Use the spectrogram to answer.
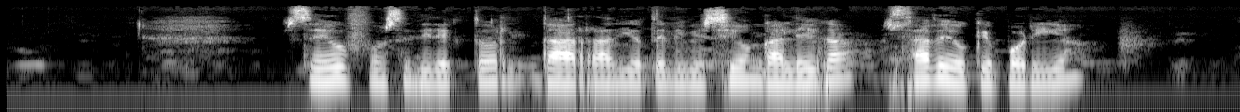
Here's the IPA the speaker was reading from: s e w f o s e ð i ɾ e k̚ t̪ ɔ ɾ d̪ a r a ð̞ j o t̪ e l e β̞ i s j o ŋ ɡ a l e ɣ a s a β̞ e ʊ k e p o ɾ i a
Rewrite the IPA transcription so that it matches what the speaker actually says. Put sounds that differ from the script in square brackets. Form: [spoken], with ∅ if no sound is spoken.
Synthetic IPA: s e w f o s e ð i ɾ e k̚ t̪ [o] ɾ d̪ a r a ð̞ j o t̪ e l e β̞ i s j o ŋ ɡ a l e ɣ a s a β̞ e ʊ k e p o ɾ i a

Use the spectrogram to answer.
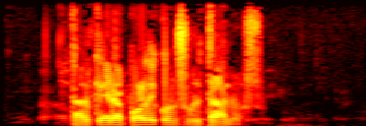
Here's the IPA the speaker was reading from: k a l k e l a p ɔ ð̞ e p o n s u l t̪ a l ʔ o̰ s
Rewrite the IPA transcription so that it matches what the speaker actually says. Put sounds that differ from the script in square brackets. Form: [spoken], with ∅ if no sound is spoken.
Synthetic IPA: k a l k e [ɾ] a p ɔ ð̞ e [k] o n s u l t̪ a l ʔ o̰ s

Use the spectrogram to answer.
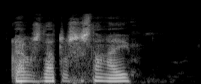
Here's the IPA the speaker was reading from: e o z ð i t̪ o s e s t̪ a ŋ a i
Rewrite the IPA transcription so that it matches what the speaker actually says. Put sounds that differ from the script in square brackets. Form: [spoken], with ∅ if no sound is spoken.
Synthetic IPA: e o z ð [a] t̪ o s e s t̪ a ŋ a i

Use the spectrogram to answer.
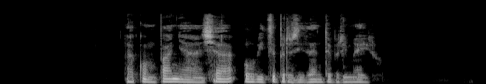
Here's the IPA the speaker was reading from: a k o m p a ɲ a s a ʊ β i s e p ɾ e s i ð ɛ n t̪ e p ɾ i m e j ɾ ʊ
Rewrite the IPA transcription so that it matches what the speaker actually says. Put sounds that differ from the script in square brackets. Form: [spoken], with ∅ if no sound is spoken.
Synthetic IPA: a k o m p a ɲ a [ʃ] a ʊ β i [θ] e p ɾ e s i ð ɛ n t̪ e p ɾ i m e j ɾ ʊ

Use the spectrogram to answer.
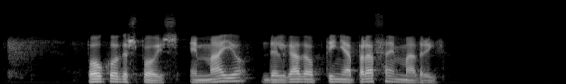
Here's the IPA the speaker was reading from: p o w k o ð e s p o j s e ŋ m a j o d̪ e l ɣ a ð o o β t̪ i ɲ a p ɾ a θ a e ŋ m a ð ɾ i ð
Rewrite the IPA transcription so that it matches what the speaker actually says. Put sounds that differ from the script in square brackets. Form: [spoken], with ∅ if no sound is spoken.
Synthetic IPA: p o w k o ð e s p o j s e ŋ m a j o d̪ e l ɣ a ð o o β t̪ i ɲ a p ɾ a θ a e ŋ m a ð ɾ i ð

